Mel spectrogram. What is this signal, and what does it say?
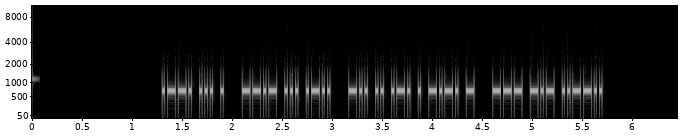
Morse code, heard as a keyed tone, about 45 wpm, 700 Hz. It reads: PSE QSL DIRECT OK?
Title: Common QSO Phrases 45wpm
